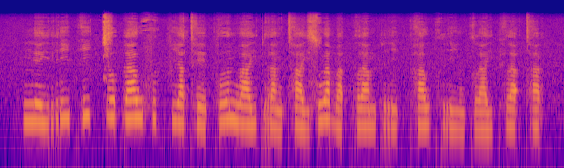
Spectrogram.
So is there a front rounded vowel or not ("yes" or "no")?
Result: no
